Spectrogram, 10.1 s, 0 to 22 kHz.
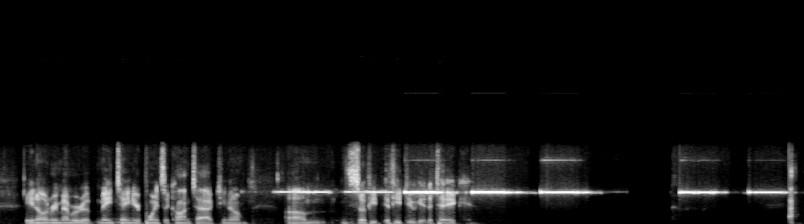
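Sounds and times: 
speech: 0:00.3 - 0:06.1
fire alarm sounding in high-pitched electronic tones: 0:03.4 - 0:10.0.

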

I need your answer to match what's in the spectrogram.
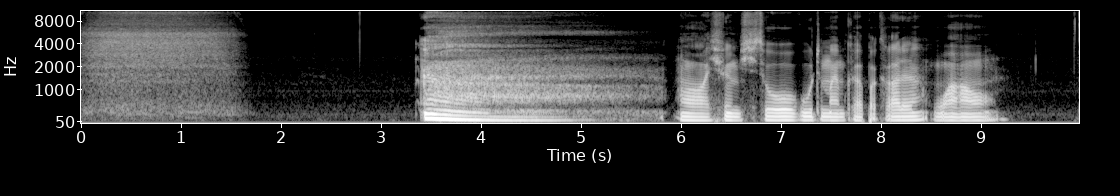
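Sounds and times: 
deep breath with voiced sighing exhale: 0:00.0 - 0:01.7, 0:03.4 - 0:05.9
speech: 0:06.4 - 0:09.3.

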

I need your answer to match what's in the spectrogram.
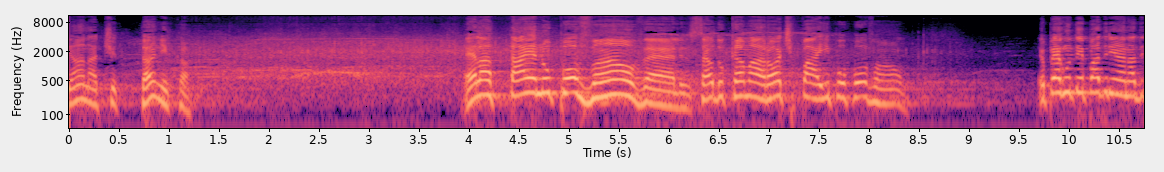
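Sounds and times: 
speech: 0:00.0 - 0:01.3, 0:03.9 - 0:08.5, 0:09.7 - 0:10.7
audience applauding: 0:00.8 - 0:07.8.

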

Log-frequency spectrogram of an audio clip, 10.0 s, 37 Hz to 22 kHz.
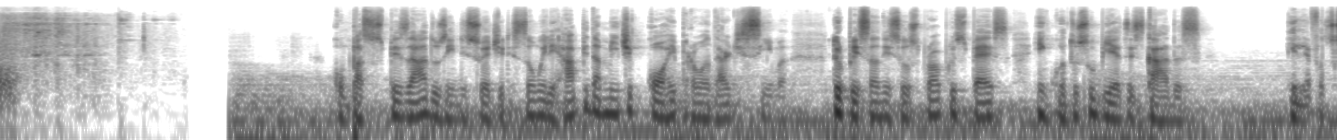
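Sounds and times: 
kitchen window glass shattering: 0:00.0 - 0:01.4
tinkling glass shards falling: 0:00.0 - 0:01.4
dull low rumbling noise: 0:01.8 - 0:10.0
speech: 0:02.5 - 0:10.0.

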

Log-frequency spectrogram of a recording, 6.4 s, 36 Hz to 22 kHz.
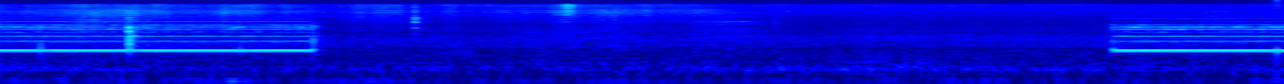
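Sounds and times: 
phone line ringback tone heard through a handset: 0:00.0 - 0:01.7, 0:05.6 - 0:06.4.

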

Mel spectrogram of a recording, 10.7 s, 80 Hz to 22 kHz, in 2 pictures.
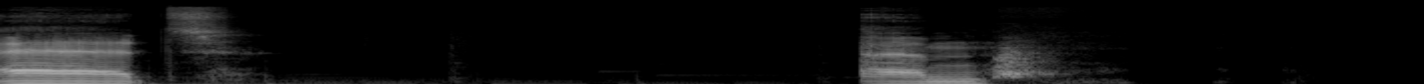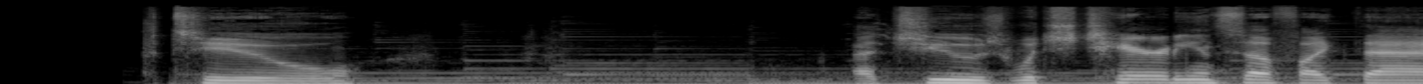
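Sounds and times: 
speech: 0:00.0 - 0:01.0, 0:03.2 - 0:03.9, 0:05.9 - 0:06.9, 0:08.5 - 0:10.6
dog giving a loud whining bark with falling pitch: 0:03.7 - 0:04.1.

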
